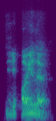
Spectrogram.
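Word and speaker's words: Euler: kalian bacanya gimana nih sebenarnya bacanya bukan e ya bentuk eh e senya bacanya bukan e ya tapi BAC Bu orang Inggris bukan oiler jadi bentuk oiler ini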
